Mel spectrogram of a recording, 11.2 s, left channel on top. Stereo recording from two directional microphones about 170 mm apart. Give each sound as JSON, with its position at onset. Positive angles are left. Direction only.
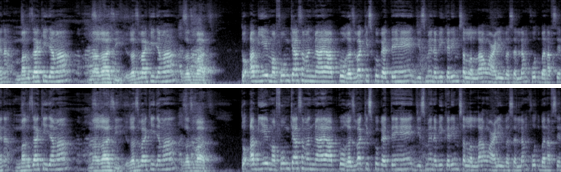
{"t": 0.0, "sound": "a man's voice", "side_deg": -35}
